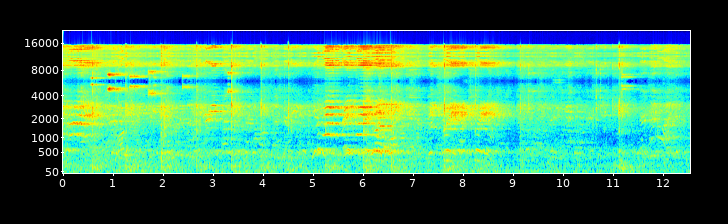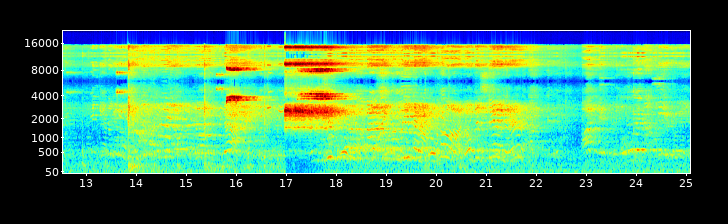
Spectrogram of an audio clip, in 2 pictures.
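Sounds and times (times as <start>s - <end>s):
voices echoing: 0.0s - 25.0s.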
